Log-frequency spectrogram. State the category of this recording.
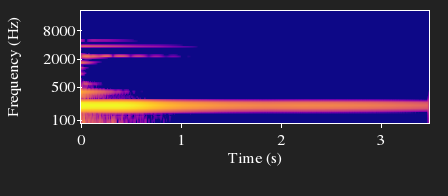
Sound effects > Human sounds and actions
